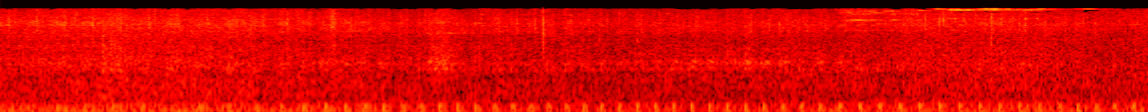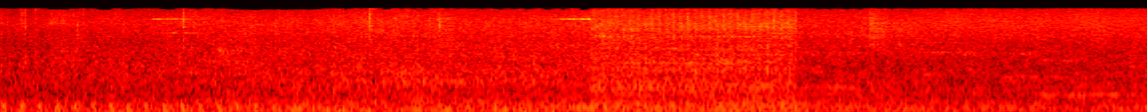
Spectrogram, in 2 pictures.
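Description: A motor vehicle engine running close by with a rapid, even pulsing, over general street noise.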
